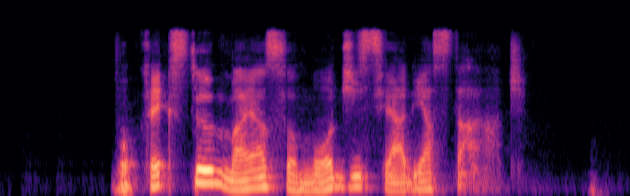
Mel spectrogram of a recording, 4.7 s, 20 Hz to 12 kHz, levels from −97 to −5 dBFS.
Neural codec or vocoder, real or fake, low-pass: codec, 16 kHz, 1 kbps, FunCodec, trained on Chinese and English, 50 frames a second; fake; 7.2 kHz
